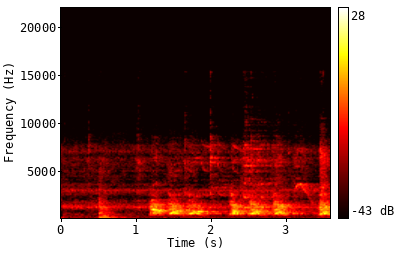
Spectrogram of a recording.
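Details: Several neighbourhood dogs, said to come from a dog market next door and to bark day and night, bark in quick, uneven bursts of several barks a second over a steady background hum; it is a dog barking nuisance.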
